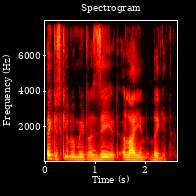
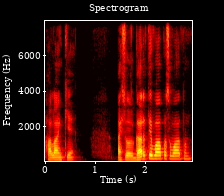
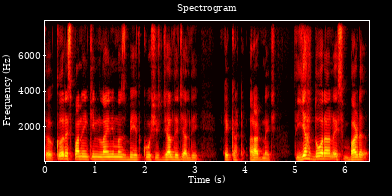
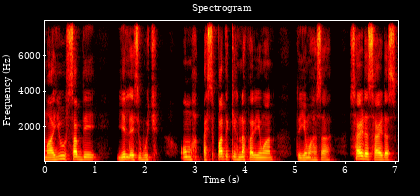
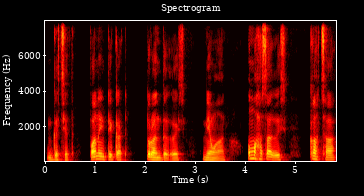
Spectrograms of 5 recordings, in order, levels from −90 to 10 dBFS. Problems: constant background noise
